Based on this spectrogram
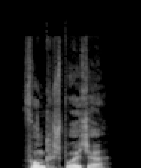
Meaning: nominative/accusative/genitive plural of Funkspruch
- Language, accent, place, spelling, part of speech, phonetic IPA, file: German, Germany, Berlin, Funksprüche, noun, [ˈfʊŋkˌʃpʁʏçə], De-Funksprüche.ogg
